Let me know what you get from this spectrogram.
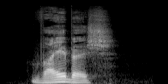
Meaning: effeminate, womanly
- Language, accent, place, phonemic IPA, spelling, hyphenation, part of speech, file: German, Germany, Berlin, /ˈvaɪ̯bɪʃ/, weibisch, wei‧bisch, adjective, De-weibisch.ogg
